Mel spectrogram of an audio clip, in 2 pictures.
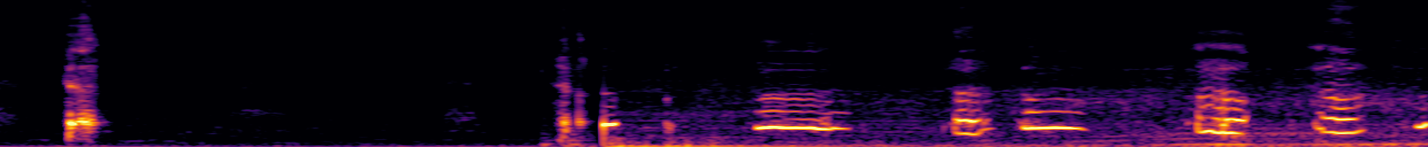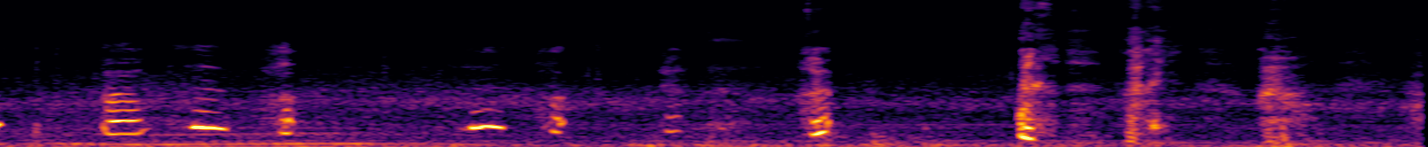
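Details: Adult in a cancer study with intractable hiccups and choking spasms: repeated sharp voiced hiccups with gulping catches, about a dozen in quick succession.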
